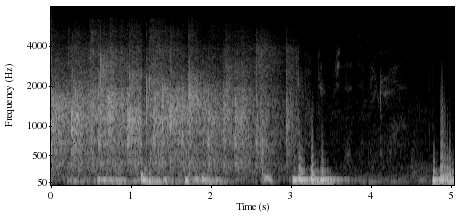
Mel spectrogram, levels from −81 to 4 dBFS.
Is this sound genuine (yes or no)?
yes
